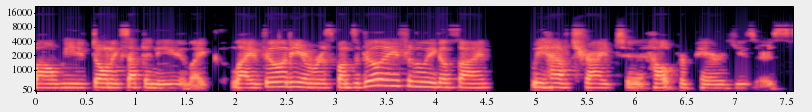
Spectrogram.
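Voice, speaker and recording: A woman with an American accent uses a normal speaking voice at medium pitch. Her pitch varies in an ordinary way, and her pace is moderate. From United States. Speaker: research scientist. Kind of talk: interview.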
